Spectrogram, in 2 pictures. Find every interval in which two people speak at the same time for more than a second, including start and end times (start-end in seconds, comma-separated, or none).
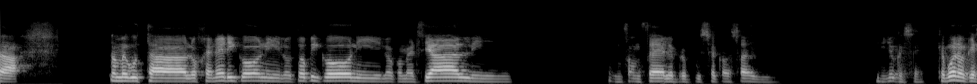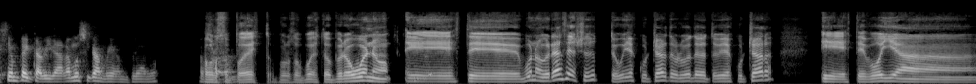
none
